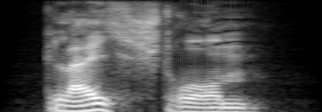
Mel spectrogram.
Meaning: direct current
- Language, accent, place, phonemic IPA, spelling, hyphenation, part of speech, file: German, Germany, Berlin, /ˈɡlaɪ̯çˌʃtʁoːm/, Gleichstrom, Gleich‧strom, noun, De-Gleichstrom.ogg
